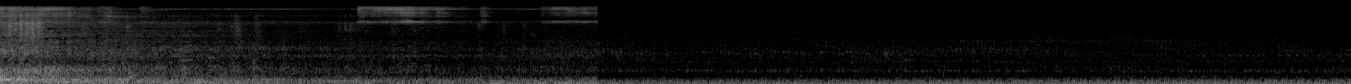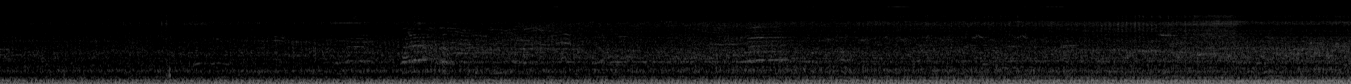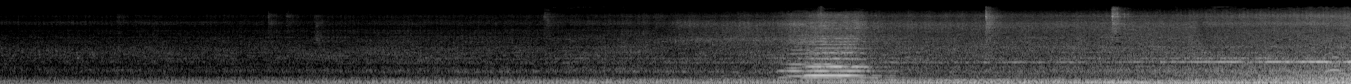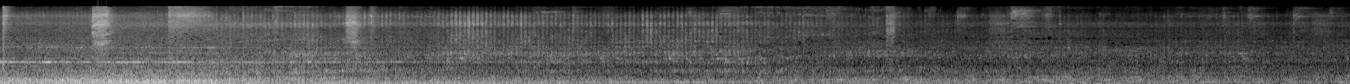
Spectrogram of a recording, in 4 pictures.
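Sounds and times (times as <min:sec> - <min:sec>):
diesel locomotive engine rumble: 0:00.0 - 0:54.0
locomotive horn: 0:34.7 - 0:43.0
wheels clicking over rail joints: 0:40.4 - 0:54.0.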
